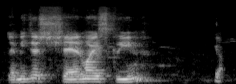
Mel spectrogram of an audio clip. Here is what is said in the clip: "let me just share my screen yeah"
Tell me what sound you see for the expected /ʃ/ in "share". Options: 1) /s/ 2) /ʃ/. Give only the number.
2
